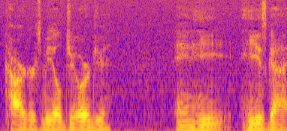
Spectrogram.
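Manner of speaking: ordinary talk, nothing marked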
